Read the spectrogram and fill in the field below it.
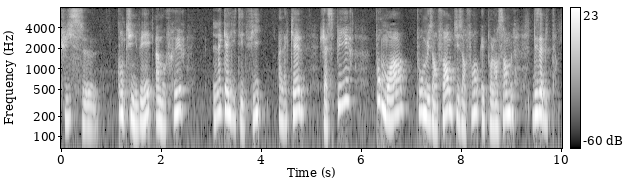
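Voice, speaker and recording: Somewhat breathy woman's voice at medium pitch, fairly slow with long, frequent pauses and very wide pitch swings. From Paris region, France. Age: 60s. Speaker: retired social worker, local election candidate. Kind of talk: interview.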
